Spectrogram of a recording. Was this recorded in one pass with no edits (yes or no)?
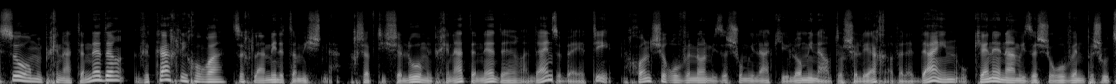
no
